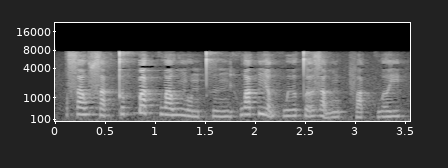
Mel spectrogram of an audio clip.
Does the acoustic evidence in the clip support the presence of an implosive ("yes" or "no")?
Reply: yes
